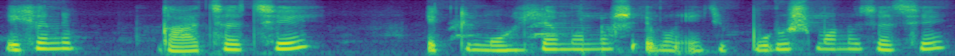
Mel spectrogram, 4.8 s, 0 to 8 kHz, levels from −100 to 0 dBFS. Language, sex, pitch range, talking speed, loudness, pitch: Bengali, male, 245-285 Hz, 140 wpm, -17 LUFS, 270 Hz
